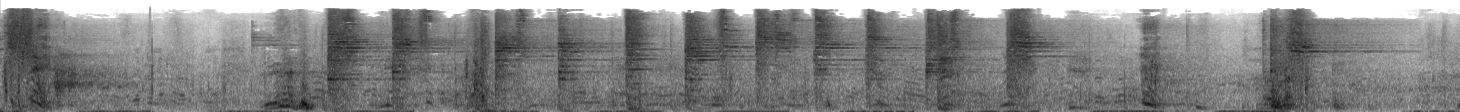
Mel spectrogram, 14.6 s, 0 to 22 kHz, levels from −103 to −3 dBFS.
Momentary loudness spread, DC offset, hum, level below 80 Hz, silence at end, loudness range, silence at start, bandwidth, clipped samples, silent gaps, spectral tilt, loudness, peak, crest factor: 22 LU; under 0.1%; none; -40 dBFS; 0 s; 5 LU; 0 s; 16 kHz; under 0.1%; none; -0.5 dB/octave; -14 LUFS; 0 dBFS; 18 dB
